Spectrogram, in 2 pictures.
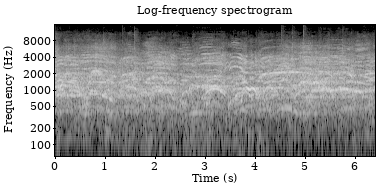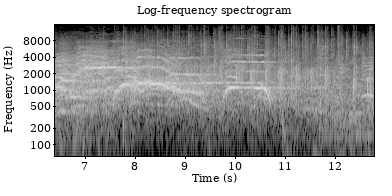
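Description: Ringside spectators at a taekwondo sparring bout shouting and cheering, many voices, children's among them, yelling over one another. The shouting eases about a second before the end.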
